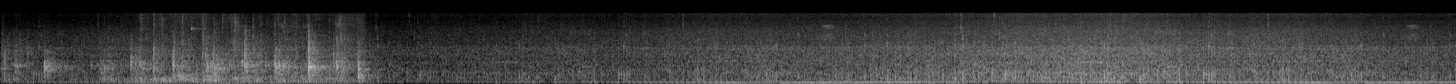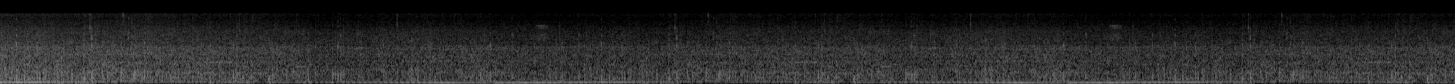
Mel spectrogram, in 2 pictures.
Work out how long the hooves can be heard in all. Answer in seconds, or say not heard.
4 s.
